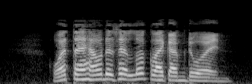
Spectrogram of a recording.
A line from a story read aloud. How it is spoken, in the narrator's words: he bellowed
